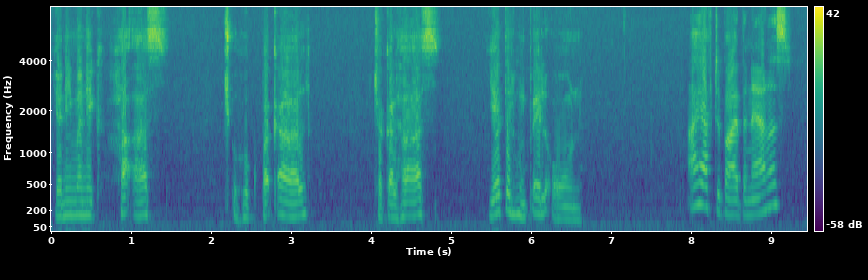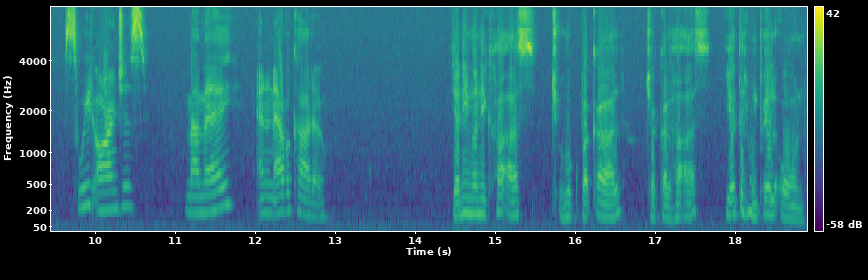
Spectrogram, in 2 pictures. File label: conversation, maya; Yaan in manik ja'as, ch'ujuk pak'áal, chakalja'as yúetel junp'éel oon.; I have to buy bananas, sweet oranges, mamey and avocado.; JUNP'IIT MAYA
